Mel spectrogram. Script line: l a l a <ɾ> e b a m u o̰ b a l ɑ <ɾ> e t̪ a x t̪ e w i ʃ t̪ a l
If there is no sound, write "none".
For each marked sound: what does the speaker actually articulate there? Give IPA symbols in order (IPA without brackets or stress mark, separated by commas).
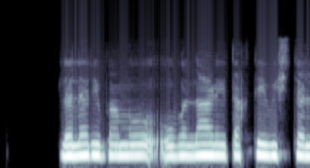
ɾ, ɽ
